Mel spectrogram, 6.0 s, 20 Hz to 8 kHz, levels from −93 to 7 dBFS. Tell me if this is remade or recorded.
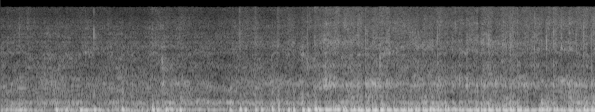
remade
